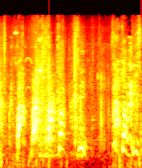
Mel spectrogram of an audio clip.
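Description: Men shouting and yelling over one another in short, urgent outbursts.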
